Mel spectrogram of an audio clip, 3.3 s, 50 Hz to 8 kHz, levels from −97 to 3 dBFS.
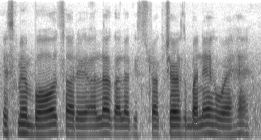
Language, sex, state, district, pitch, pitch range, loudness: Hindi, male, Arunachal Pradesh, Lower Dibang Valley, 130 Hz, 130-145 Hz, -17 LUFS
